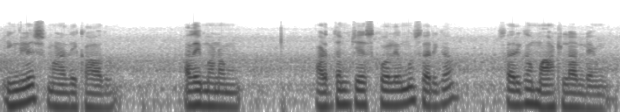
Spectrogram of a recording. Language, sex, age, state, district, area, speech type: Telugu, male, 18-30, Andhra Pradesh, Nandyal, urban, spontaneous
